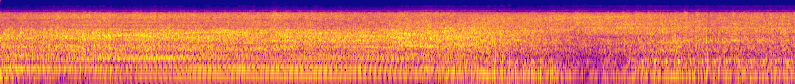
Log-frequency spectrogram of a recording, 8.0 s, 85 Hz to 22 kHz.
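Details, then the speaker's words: 5.3 LS V8 with more than 200,000 miles, swapped into a 1967 Chevrolet Caprice and running a newly installed Holley Terminator X: smooth, even idle with the airy hiss of air drawn through the throttle body. A healthy idle. "So that hissing sound is the air being sucked through the throttle body, but it's healthy, and that motor has more than 200,000 miles on it."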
